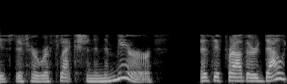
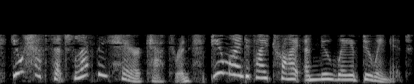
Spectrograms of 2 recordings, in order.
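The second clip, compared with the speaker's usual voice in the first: put-on higher, warm encouraging girl voice; affectionate friend, pitched up; Anne, reassuring; 6 semitones higher than usual. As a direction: lift her up gently and brightly.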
